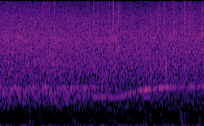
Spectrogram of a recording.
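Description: Near silence: faint outdoor hiss with a thin, faint high tone that wavers slowly and rises a little in pitch just past halfway.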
